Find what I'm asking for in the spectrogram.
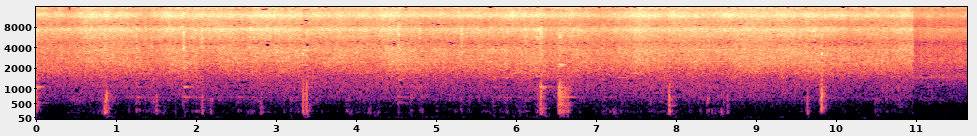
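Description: Tomato, potatoes and carrots sauté in a kadai with a steady, close sizzling hiss, punctuated by several sharp clinks and scrapes of stirring; no voices.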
